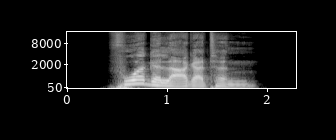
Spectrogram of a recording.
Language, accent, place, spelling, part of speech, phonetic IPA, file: German, Germany, Berlin, vorgelagerten, adjective, [ˈfoːɐ̯ɡəˌlaːɡɐtn̩], De-vorgelagerten.ogg
- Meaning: inflection of vorgelagert: 1. strong genitive masculine/neuter singular 2. weak/mixed genitive/dative all-gender singular 3. strong/weak/mixed accusative masculine singular 4. strong dative plural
